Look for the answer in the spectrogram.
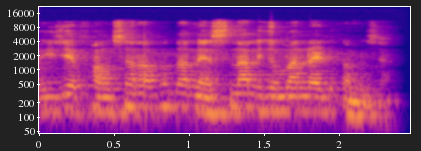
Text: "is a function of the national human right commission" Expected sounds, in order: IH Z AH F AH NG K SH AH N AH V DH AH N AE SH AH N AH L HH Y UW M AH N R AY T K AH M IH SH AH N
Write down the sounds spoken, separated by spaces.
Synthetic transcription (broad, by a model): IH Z AH P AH NG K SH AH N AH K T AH N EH S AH N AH L HH Y UW M AH N R AY T K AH M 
